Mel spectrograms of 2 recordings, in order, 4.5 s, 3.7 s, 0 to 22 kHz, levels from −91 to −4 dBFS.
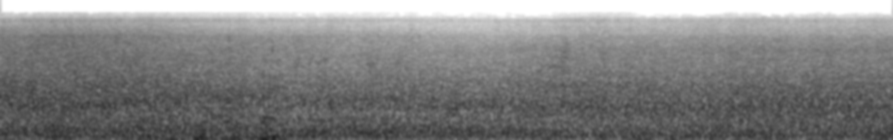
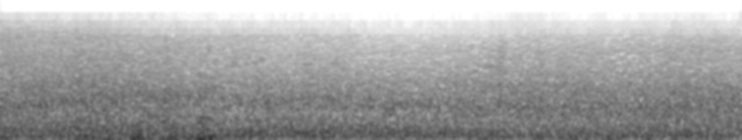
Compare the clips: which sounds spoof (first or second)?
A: second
